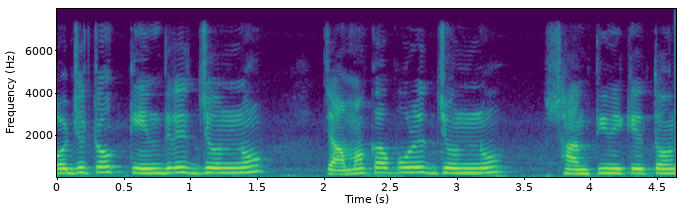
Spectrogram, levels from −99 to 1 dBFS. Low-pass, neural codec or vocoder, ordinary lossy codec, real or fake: 7.2 kHz; none; none; real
